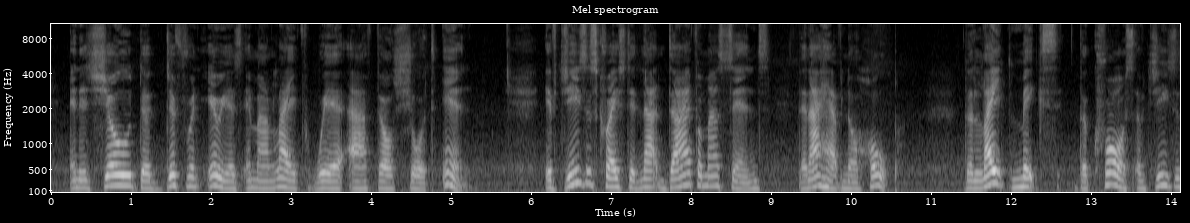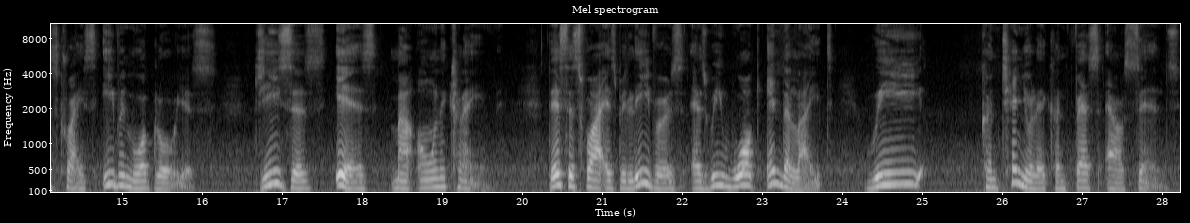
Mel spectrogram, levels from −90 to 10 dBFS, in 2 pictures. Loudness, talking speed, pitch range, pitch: -26 LUFS, 130 wpm, 135-190 Hz, 150 Hz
